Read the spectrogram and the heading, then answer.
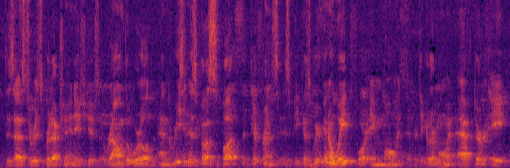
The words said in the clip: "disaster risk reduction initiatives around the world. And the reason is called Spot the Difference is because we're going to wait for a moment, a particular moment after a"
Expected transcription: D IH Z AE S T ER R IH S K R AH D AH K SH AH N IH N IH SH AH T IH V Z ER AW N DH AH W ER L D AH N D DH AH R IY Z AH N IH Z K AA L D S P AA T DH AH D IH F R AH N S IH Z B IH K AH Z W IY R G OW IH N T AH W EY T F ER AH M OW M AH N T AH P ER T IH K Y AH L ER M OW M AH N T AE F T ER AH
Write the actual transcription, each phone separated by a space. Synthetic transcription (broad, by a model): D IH Z AE S T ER R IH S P R AH D AH K SH AH N IH N IH SH AH T IH V Z ER AW N DH AH W ER L D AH N DH AH R IY Z AH N IH Z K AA S P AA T DH AH D IH F R AH N S IH Z B IH K AH Z W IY R G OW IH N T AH W EY T F ER AH M OW M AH N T AH P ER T IH K Y L ER M OW M AH N T AE F T ER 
